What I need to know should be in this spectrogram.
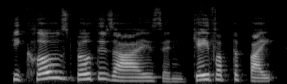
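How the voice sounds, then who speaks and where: Slow, animated woman reading a storybook. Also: mid-range voice. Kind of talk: expressive children's read-aloud narration.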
